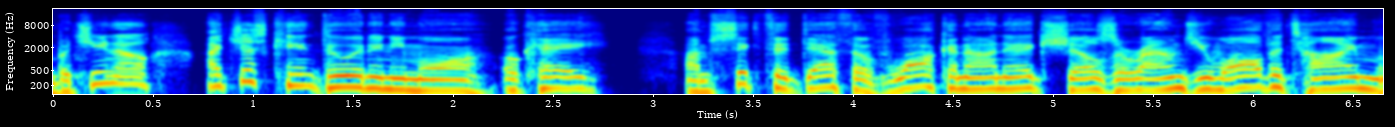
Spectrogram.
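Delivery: loud, high, fast taunting rant; bully mocking a hurt friend; cruel tirade. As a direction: tear him apart, enjoying it.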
